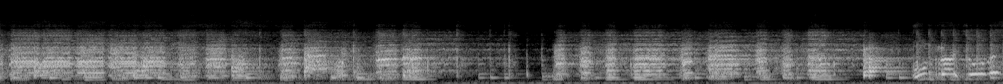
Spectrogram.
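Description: Pop music played from a cassette through the small built-in speaker of a 1983 Philips D6620 portable mono cassette recorder, thin-sounding with almost no bass. A male voice starts singing in Spanish near the end.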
